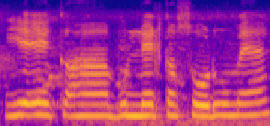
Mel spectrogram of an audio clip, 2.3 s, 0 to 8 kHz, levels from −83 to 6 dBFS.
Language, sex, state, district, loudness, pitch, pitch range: Hindi, male, Bihar, Katihar, -13 LUFS, 265 Hz, 260-275 Hz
